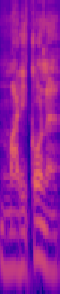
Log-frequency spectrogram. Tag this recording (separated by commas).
Speech, Male speech, Human voice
